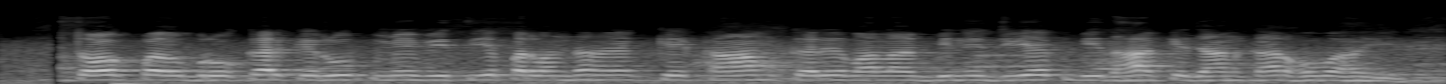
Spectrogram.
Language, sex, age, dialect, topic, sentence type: Magahi, male, 25-30, Central/Standard, banking, statement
